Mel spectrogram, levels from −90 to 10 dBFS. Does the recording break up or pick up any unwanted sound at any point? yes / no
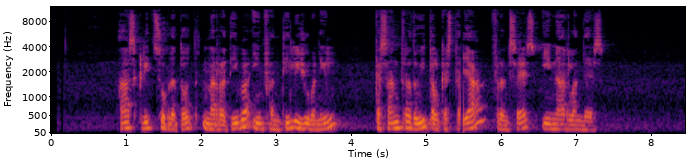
yes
